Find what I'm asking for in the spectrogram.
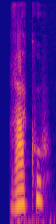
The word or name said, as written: raku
